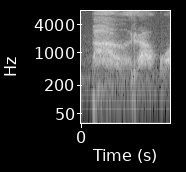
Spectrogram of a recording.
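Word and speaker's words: Bach: 여러분이 잘 아는 독일 음악가 중에서 바흐라고 하는 작곡가를 아실 겁니다. 우리말 표기로는 바흐라고 하지만 이희를 이희, 이게 대부분 우리나라 사람들이 하는 발음인데 이건 무성마 발음이 아니죠.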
